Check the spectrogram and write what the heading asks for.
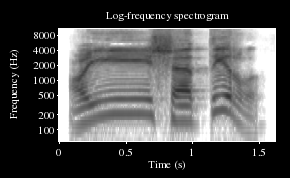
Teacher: তানবিনকে র এর সাথে মিলিয়ে বিনা গুণায় জাহির করে পড়তে হয়, একে ঈদগামে তাম বলে।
